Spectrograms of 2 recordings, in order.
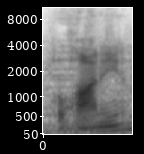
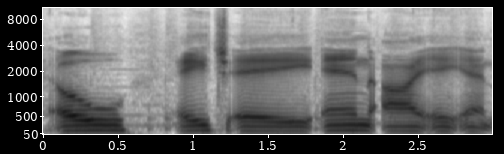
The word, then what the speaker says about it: Ohanian: how do you say the last name oh Ohanian I Ohan o h a n i a n Ohanian I get that is must be Alex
